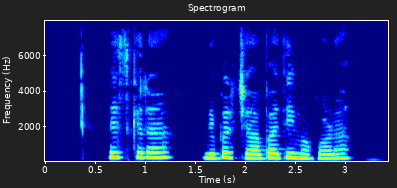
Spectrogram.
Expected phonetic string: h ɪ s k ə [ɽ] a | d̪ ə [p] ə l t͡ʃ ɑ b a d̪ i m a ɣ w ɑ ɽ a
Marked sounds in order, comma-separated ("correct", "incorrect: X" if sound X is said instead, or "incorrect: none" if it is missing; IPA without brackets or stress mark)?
incorrect: l, incorrect: b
